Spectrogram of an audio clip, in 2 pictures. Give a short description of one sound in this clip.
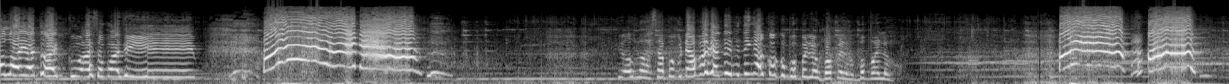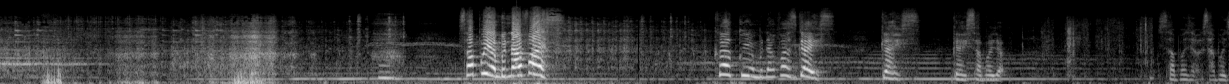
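A young woman talks and exclaims with animation close to a microphone.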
